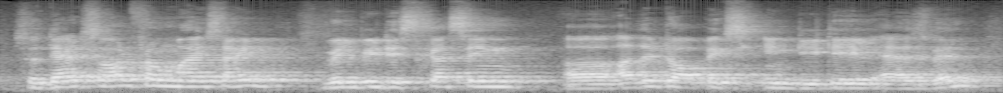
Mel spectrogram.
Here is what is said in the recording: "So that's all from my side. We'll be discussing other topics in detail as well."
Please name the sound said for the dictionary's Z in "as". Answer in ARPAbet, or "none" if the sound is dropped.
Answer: Z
